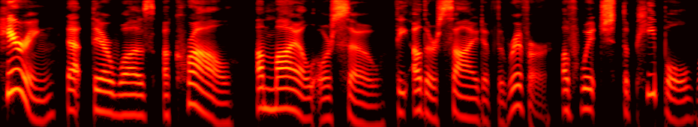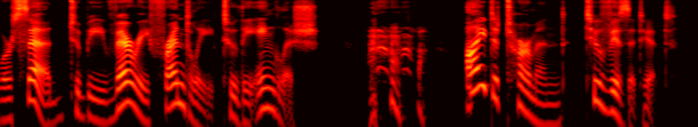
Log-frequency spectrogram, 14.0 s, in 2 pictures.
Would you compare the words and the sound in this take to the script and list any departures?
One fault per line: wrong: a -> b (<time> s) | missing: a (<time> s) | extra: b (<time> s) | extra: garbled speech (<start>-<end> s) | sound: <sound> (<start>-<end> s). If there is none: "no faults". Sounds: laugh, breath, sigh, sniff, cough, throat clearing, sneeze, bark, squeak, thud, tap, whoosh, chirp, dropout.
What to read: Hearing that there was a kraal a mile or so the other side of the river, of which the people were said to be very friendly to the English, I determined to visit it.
sound: laugh (10.7-11.3 s)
